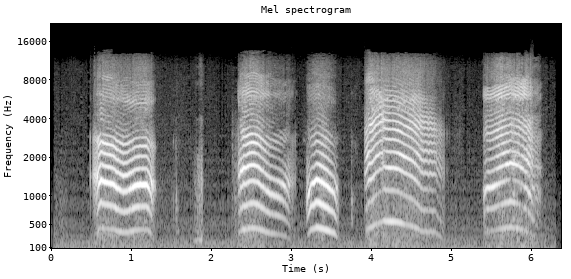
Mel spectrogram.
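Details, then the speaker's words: Tired baby who wants to sleep but cannot settle, crying in five rhythmic wailing bursts with short pauses: tired infant cry. "આજુબાજુમાં ઘોંઘાટ હોય અથવા તો બહુ જ અવાજ આવતું હોય તો બાળક સુઈ ના શકતું હોય તો પણ એ રળવા માંડે"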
